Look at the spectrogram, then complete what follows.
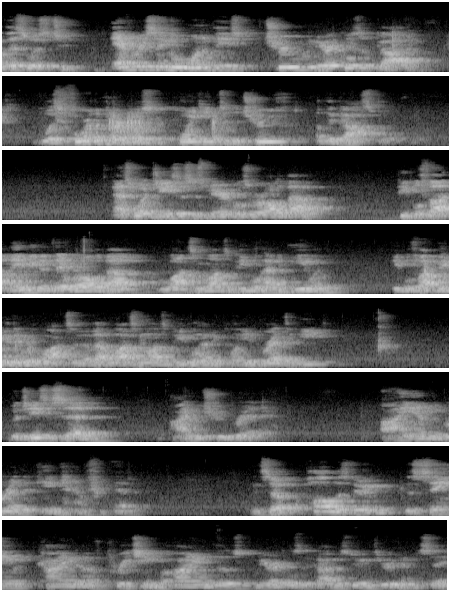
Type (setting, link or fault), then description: fault, poor sound quality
